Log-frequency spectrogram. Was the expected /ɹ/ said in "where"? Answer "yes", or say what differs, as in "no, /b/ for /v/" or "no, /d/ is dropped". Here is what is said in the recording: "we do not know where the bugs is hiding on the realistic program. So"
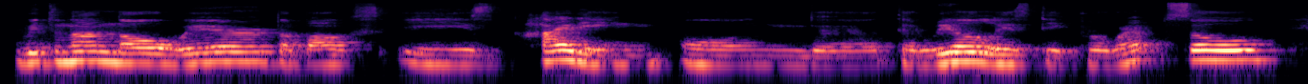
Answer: yes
